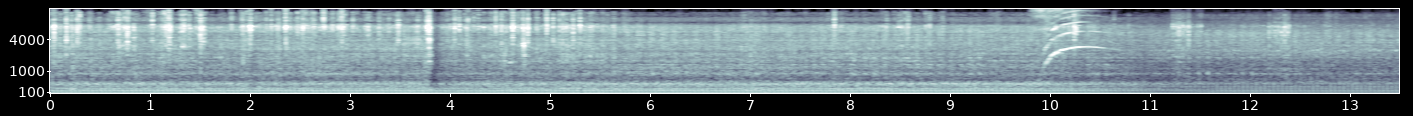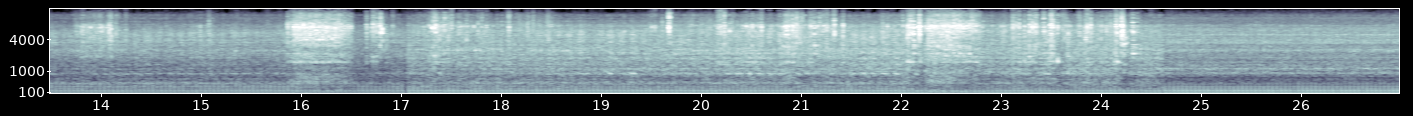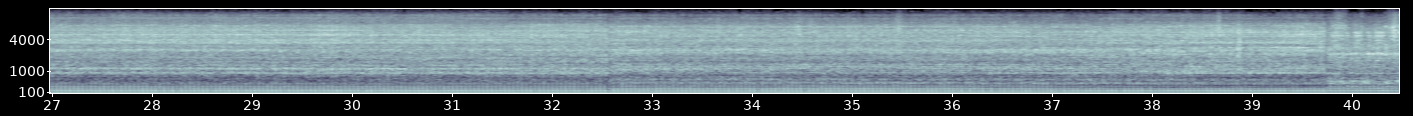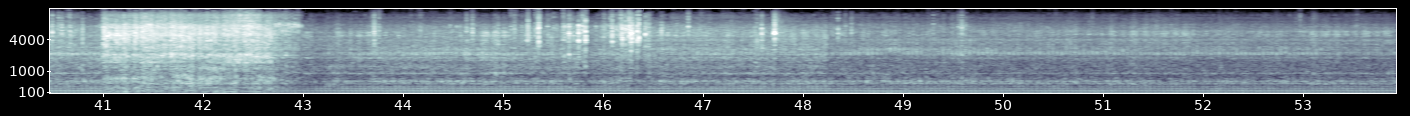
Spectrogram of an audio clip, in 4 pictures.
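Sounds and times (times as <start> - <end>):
mower engine running: 16.6 - 53.9.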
